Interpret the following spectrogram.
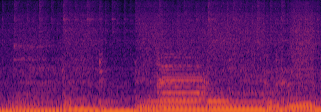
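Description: Doom/stoner band playing live and loud: electric guitars and bass holding long, low chords that change every second or two.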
